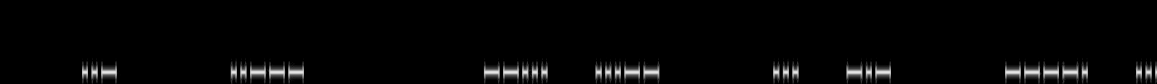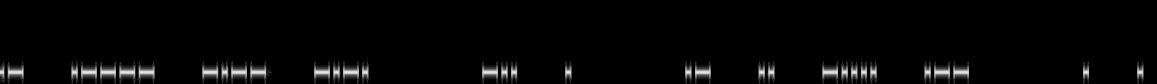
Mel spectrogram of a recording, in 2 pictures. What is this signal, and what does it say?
Morse code, heard as a keyed tone, about 25 wpm, spaced as for 13 wpm, 570 Hz. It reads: U 2 73 SK 9V1YC DE AI6W EE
